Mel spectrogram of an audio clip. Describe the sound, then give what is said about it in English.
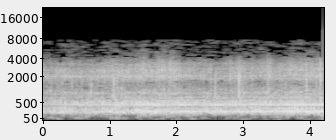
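A motorcycle ridden by the Blue Beetle drones at speed, a steady, continuous roar with a buzzing hum that holds at an even loudness throughout. No one speaks. “Now, this motorcycle can certainly travel.”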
